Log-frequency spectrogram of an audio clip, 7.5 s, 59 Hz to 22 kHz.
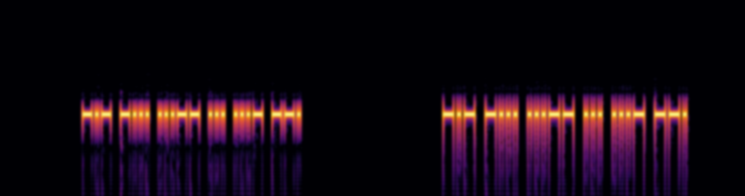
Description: Morse code, heard as a keyed tone, about 32 wpm, 700 Hz. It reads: KB3SVG KB3SVG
